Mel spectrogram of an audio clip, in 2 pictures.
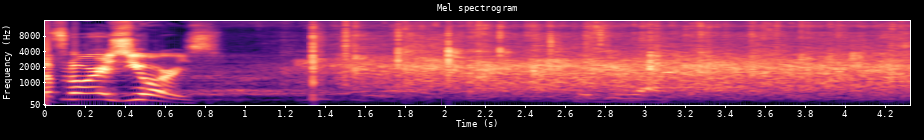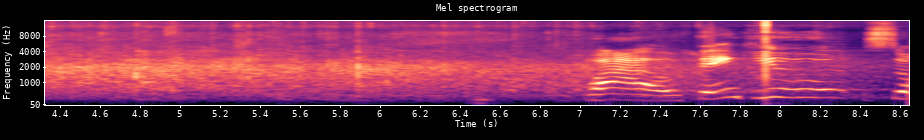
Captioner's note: applause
